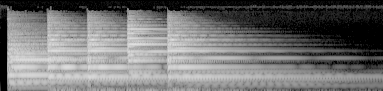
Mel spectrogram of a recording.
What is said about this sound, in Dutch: Vroeger luidde de klok soms onverwachts.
